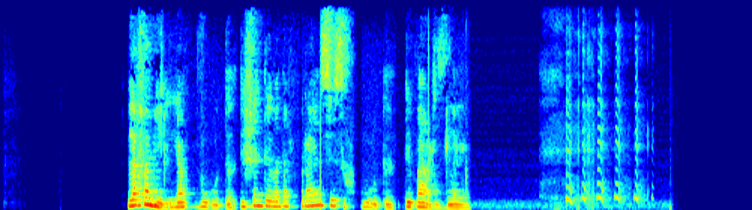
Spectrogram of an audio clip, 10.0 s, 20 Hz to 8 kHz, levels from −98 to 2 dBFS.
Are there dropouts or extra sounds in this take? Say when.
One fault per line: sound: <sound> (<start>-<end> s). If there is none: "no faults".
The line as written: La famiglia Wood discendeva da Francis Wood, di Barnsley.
sound: laugh (7.2-8.7 s)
